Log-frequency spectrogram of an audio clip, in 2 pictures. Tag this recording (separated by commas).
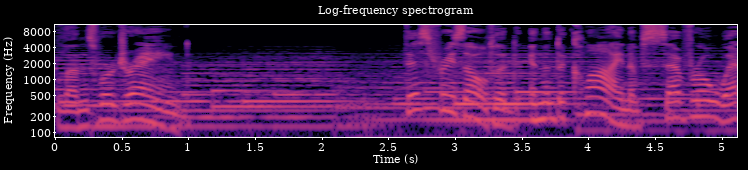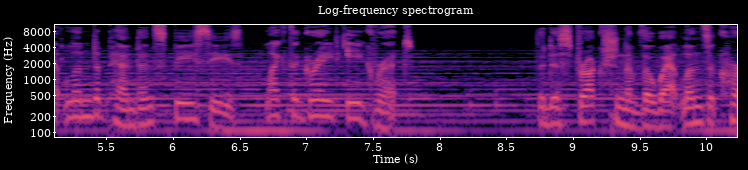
Speech, Music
